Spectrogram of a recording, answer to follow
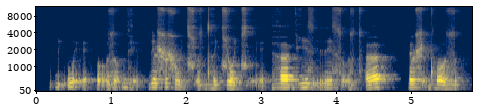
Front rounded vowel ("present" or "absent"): present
